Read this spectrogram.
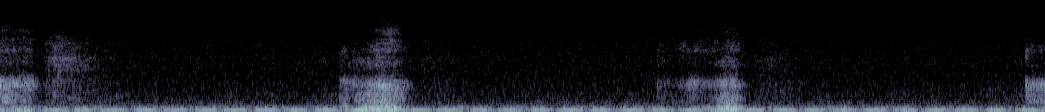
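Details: An animal of unstated species, asleep, snoring: low rumbling breathing with louder snorting snores about every five seconds.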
